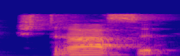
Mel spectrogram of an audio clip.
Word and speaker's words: Straße: Suíça, vai estar lá, não vai estar escrito Straße com o beta, com o SZ, vai estar escrito Straße com dois S, mas mesmo assim a pronúncia continua sendo Straße.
